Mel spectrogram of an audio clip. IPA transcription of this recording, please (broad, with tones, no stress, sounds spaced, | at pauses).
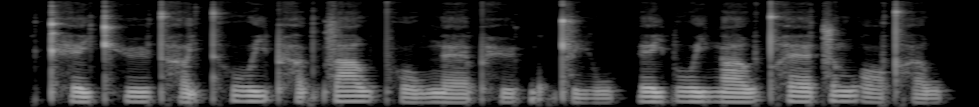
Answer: kʰ e˨˥ j kʰ yː˨˧ t̪ʰ ɐ˨˩ j t̪ʰ uː˧ j pʰ ɐ˨ k̚ t͡s aː˥ w pʰ o˨˧ w ŋ ɛː˨ pʰ yː˨ k̚ ɐ˨˥ p̚ t͡s iː˨ w | e˨ j p uː˨ j ŋ aː˨˧ w t̪ʰ ɛː˧ t͡s ʊ˥ ŋ w ɔː˨ t̪ʰ ɐ˨ w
